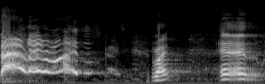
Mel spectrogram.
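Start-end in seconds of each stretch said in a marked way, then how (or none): 0.0-1.3 very high squeal breaking into laughter; imitated wild excitement. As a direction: freak out with delight in a squeaky voice. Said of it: "We're more excited than she is".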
